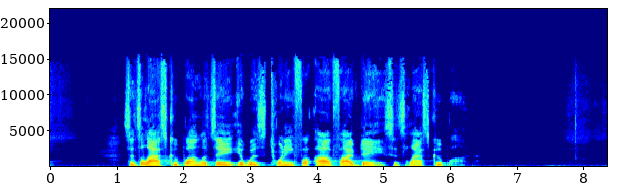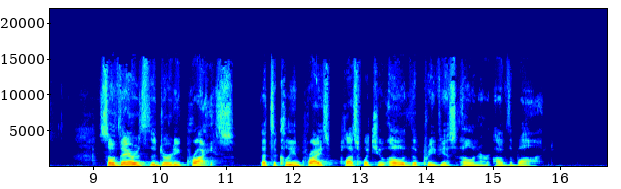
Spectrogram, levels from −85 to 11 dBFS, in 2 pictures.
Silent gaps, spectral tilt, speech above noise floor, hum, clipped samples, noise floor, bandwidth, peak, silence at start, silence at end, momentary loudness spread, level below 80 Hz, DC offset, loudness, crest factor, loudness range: none; -6.5 dB/octave; 42 dB; none; under 0.1%; -63 dBFS; 16 kHz; -4 dBFS; 1.15 s; 1.15 s; 13 LU; -54 dBFS; under 0.1%; -22 LUFS; 20 dB; 8 LU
